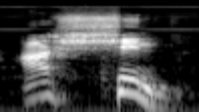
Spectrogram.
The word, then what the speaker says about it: আশ্বিন: এর উচ্চারণ দুইবার হয়েছে এখানে তালব্য স এর সাথে বফলা সংযুক্ত হওয়ার কারণে তালব্য স এর উচ্চারণ দুইবার হয়েছে তাহলে আমরা শব্দের বানানগত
